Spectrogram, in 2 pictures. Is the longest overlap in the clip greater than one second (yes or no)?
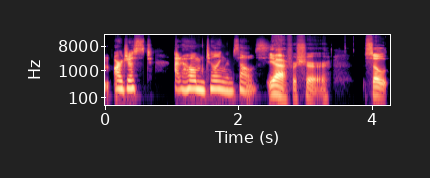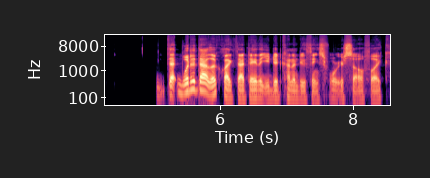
no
